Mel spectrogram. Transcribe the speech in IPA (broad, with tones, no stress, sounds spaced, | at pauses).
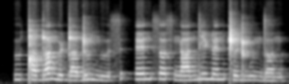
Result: ɯ˨ ǃ a˨ ɖ a˦ ŋ ɯ˨ ɖ a˨ ɖ ɯ˦ ŋ ɯ˨ s | ɛ˦ n s ʌ˦ s ŋ a˨ n d i˦ ɳ ɛ˦ n ǁ ɯ˨ ɖ ŋ u˨ n d ʌ˨ n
